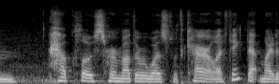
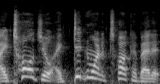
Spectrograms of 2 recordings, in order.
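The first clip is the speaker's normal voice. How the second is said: mock shrill, fed-up yell with swooping pitch; 8 semitones higher than usual. Imitating how she yelled at Ganji: imitating Robin's shrill angry yell. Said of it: "that shrill tone of voice".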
